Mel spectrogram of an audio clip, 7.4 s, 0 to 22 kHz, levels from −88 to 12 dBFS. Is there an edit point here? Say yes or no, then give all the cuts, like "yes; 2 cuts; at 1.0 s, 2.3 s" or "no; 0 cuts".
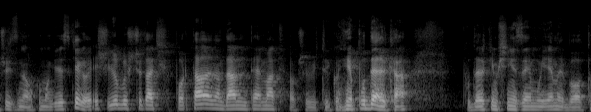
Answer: yes; 1 cut; at 1.1 s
